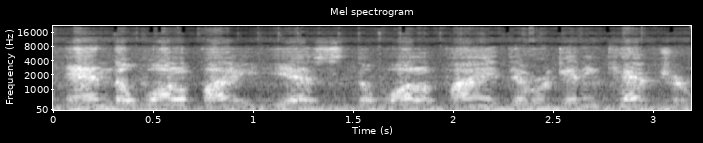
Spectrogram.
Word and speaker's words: Hualapai: It is pronounced Hualapai. Hualapai in English, with a W, Hualapai.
